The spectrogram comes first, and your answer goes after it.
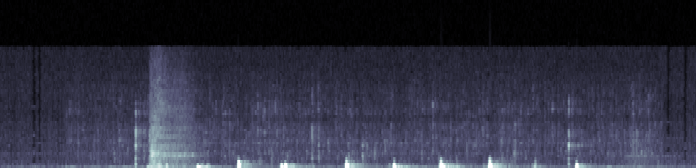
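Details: A gray whale recorded in the ocean gives a series of low, hollow knocking pulses, about one every third of a second.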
